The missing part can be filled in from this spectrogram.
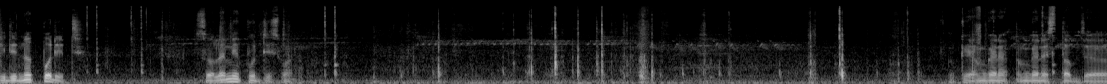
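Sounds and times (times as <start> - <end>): plastic connector clicks and knocks: 3.1 - 3.5, 4.1 - 9.5.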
